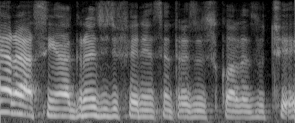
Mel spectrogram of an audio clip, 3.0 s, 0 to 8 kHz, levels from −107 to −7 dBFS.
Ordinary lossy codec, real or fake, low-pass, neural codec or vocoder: none; real; none; none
